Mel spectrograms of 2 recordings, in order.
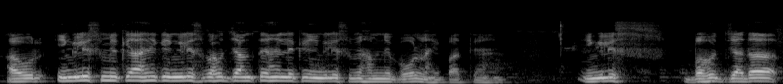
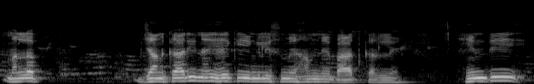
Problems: none marked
